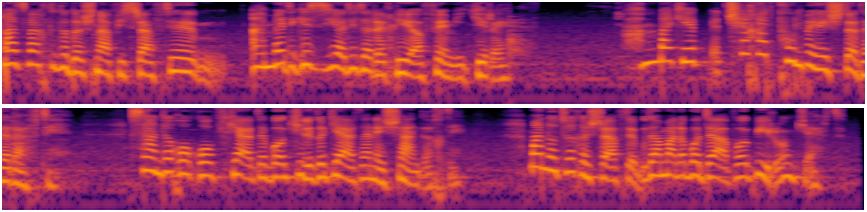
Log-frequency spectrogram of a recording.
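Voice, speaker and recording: A woman dubbing a meek young woman who speaks softly and calms others. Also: mid-range voice, a little hiss or hum, close to an everyday voice. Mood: cautious. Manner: soft, placating. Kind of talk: Persian dubbing of a drama series.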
